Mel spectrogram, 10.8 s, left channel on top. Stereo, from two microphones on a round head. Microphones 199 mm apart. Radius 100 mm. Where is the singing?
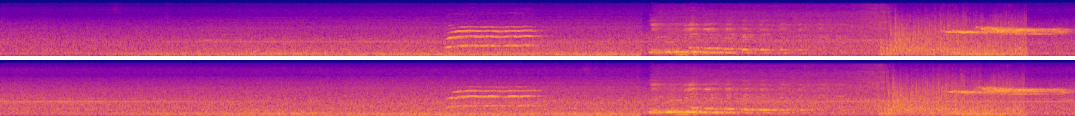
85° left, 0.6 m.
